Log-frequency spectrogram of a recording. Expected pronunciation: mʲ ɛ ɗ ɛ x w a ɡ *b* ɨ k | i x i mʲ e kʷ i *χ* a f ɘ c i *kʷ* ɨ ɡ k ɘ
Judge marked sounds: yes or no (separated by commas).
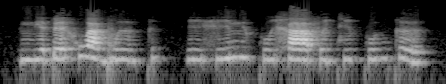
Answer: no, no, yes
